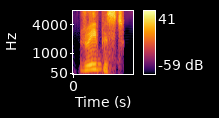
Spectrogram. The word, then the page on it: rapist: Indian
